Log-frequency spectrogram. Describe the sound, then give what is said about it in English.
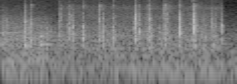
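Typing on a computer keyboard: a quick, uneven run of many light, clicky keystrokes, fairly faint, with no voices. “He continues to type.”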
